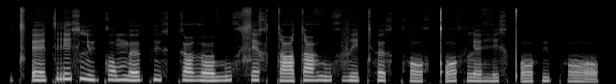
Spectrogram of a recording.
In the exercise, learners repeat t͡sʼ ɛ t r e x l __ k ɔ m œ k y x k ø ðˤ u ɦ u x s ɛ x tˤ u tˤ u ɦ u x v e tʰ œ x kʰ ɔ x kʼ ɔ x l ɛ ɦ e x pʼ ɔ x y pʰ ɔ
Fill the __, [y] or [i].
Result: y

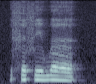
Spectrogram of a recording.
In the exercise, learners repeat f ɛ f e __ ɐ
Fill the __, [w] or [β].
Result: w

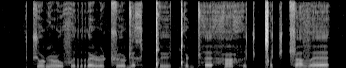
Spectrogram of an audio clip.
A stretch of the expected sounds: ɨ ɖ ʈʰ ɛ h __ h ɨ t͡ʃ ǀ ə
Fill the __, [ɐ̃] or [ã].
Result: ã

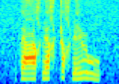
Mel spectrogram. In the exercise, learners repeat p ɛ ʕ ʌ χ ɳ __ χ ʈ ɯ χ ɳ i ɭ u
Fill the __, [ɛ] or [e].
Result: e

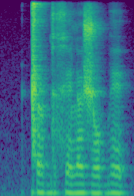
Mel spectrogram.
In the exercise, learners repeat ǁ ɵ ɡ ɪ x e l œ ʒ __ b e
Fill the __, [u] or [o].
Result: o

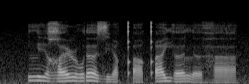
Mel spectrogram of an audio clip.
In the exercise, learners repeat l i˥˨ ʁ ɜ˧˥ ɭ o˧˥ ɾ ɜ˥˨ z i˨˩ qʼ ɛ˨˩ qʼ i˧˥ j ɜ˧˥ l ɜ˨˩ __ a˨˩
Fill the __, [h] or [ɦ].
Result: ɦ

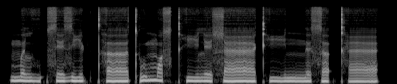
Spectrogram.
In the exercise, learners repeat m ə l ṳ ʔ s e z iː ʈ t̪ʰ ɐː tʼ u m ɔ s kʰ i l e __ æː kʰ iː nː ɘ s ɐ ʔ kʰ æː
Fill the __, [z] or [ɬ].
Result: ɬ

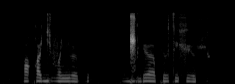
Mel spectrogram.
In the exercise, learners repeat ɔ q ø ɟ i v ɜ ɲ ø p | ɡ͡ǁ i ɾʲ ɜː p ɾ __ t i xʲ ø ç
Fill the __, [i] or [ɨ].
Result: ɨ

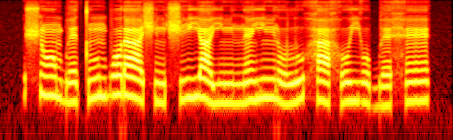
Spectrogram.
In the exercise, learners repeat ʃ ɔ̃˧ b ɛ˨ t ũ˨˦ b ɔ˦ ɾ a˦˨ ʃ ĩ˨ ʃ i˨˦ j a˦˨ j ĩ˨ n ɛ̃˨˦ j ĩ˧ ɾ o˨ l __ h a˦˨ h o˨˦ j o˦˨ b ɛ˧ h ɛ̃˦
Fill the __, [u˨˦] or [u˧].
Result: u˨˦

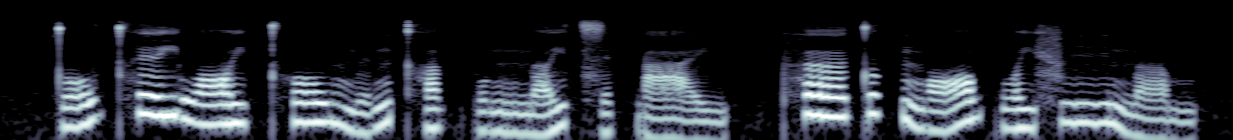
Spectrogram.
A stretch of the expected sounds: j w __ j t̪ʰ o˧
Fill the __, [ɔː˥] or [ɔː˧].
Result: ɔː˧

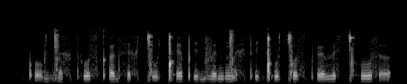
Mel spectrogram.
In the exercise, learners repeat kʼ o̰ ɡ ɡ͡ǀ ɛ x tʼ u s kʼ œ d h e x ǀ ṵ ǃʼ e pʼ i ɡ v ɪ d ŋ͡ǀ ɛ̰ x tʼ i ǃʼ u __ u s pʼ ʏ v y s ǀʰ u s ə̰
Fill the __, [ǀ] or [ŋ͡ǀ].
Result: ǀ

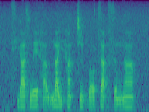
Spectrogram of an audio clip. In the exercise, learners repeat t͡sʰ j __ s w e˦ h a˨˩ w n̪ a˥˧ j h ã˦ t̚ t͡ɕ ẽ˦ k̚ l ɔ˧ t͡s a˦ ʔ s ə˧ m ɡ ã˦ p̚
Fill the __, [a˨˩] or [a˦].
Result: a˦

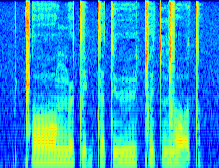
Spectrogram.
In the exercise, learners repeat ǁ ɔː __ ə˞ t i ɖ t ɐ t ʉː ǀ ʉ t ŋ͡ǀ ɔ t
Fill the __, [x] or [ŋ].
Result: ŋ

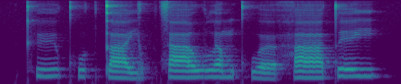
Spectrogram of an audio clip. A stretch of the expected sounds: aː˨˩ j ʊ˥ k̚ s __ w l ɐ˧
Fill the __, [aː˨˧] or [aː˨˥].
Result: aː˨˧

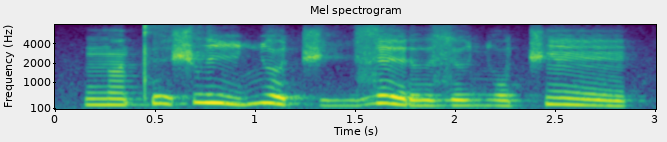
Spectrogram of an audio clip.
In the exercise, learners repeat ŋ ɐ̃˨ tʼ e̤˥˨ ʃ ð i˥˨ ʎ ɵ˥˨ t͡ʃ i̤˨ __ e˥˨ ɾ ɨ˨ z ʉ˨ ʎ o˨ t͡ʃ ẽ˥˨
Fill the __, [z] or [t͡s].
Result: z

